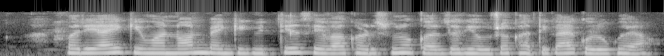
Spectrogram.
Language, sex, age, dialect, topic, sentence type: Marathi, female, 25-30, Southern Konkan, banking, question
